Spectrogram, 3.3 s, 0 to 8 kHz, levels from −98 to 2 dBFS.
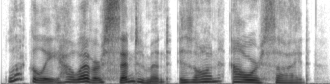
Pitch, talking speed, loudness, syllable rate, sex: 215 Hz, 125 wpm, -20 LUFS, 4.5 syllables/s, female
